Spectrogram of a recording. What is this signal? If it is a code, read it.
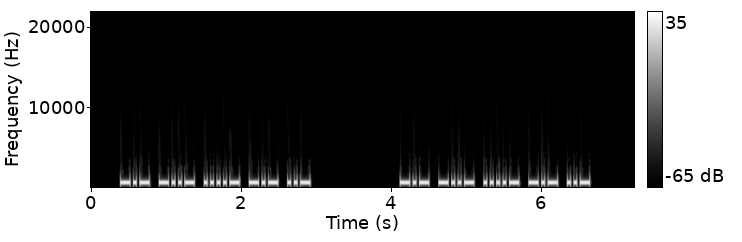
Morse code, heard as a keyed tone, about 28 wpm, 700 Hz. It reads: KX4KU KX4KU
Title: Call Signs Repeated 2x - 28wpm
